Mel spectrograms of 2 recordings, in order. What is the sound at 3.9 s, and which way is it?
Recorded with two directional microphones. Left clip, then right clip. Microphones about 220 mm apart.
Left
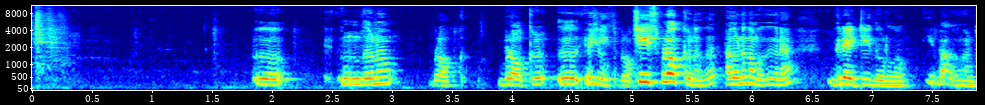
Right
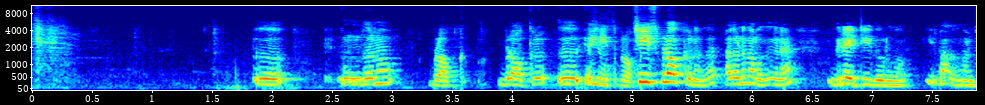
A woman's voice, 30° left (ahead or behind).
